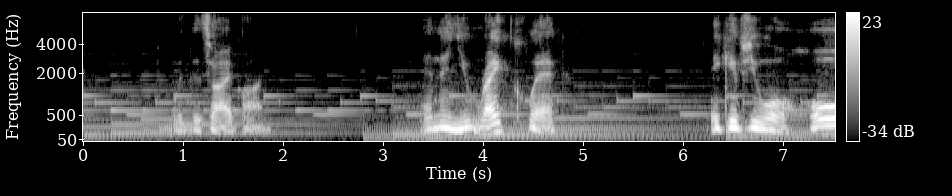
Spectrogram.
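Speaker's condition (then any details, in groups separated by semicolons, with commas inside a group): Cerebral palsy; stiff muscles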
